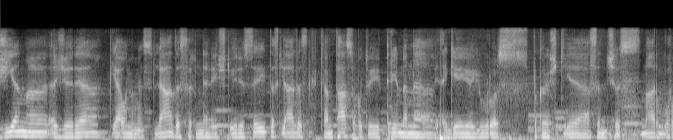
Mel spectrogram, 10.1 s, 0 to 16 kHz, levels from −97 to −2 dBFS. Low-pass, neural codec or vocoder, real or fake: 7.2 kHz; codec, 16 kHz, 2 kbps, X-Codec, HuBERT features, trained on general audio; fake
